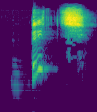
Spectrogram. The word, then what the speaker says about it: być: Après, on a być. On a C avec l'accent, on prononce ti. Et c'est le mot być.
